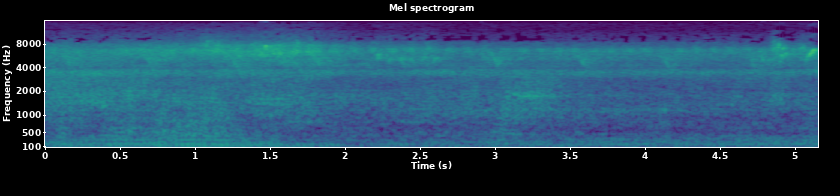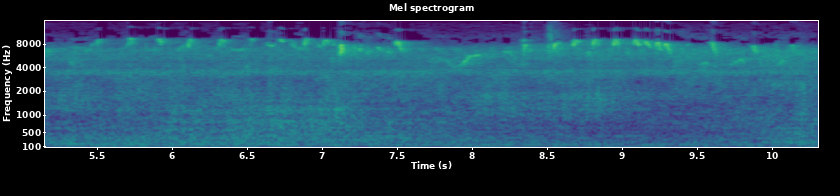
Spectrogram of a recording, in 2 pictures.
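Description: Small wild birds chirping in quick runs of short high notes, mostly in the second half, over steady outdoor background noise.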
